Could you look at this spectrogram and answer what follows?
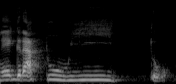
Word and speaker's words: gratuito: Ela é gratuita, ela não é gratuita, não é gratuito. A sílaba tônica não é o i, é o u.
